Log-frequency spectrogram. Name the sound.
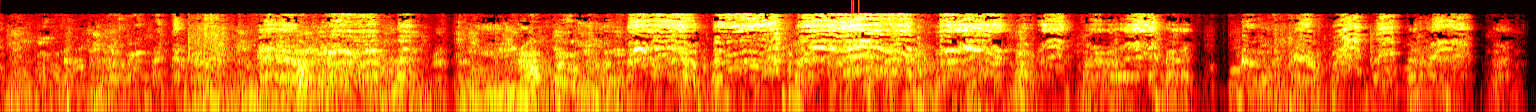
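pigs grunting and oinking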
